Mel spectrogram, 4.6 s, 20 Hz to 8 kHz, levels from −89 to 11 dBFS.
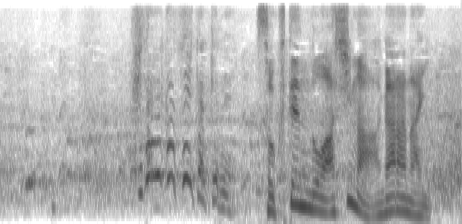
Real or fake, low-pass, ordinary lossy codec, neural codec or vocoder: fake; 7.2 kHz; none; vocoder, 44.1 kHz, 80 mel bands, Vocos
